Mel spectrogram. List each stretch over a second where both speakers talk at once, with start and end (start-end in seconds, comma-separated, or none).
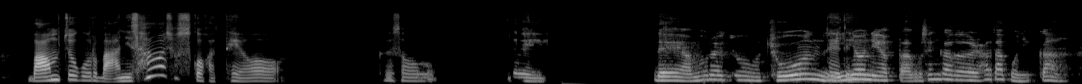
none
